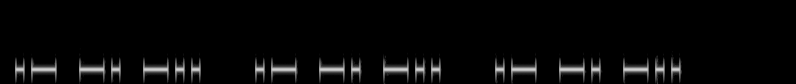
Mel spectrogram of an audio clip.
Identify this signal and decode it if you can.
Morse code, heard as a keyed tone, about 15 wpm, 700 Hz. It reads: AND AND AND
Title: Top 100 Words Repeated 15wpm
